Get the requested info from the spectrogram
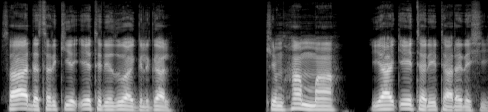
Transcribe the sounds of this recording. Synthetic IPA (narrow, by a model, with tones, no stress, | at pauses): saː˦ʔa˨dːa˨sɐ˦ɽkʲiː˦ja˦kʲʼeː˦tɐ˨ɽeː˦zʊ˦waː˨ɡʲɪ˨lɡɐ˦˨l | kʲɪ˨mɦa˦˨mːaː˦ | jaː˦kʲʼeː˦tɐ˨ɽeː˦taː˨ɽe˦da˨ʃi˦ʔ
